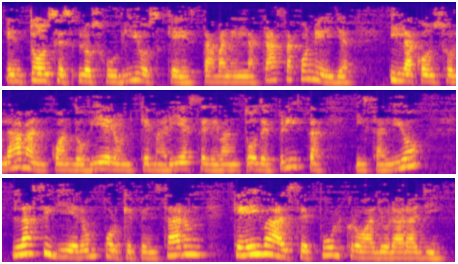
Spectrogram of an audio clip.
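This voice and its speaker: Woman reading the bible slow and even, a bit echoey and dull sounding. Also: fairly low pitch. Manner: slow, measured reading without commentary. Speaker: Bible reader. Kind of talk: scripted scripture reading. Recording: roomy, slightly dull recording.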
